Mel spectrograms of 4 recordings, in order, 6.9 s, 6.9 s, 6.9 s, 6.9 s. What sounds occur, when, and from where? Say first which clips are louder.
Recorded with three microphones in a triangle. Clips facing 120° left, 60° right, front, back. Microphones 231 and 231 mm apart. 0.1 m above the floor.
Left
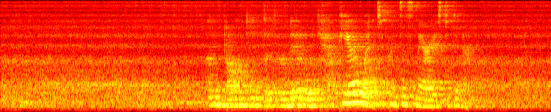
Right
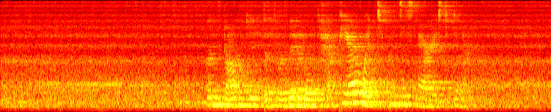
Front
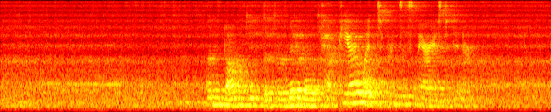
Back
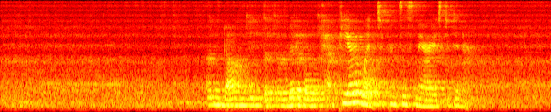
2.6 s a woman speaking: right 1 dB, back 1 dB; 90° right, 4.5 m
4.2 s a woman speaking: left 3 dB, back 4 dB; 175° right, 1.9 m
